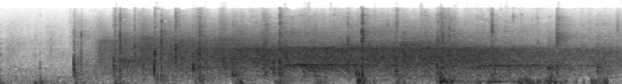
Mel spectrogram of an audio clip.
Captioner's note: applause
